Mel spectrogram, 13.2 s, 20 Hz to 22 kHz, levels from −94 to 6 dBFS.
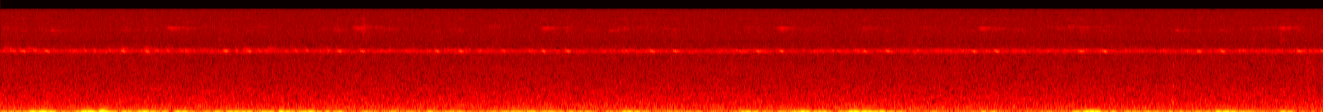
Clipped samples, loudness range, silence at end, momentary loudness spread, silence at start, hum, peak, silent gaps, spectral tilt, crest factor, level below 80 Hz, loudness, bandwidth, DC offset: under 0.1%; 1 LU; 0 s; 2 LU; 0 s; none; -10 dBFS; none; -3 dB/octave; 18 dB; -40 dBFS; -44 LUFS; 16 kHz; under 0.1%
